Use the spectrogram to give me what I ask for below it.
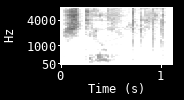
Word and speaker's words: Stihl: Bit of Stihl there, Stihl. Stihl, that's how you actually, they say it like that up at Stihl in Auckland.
